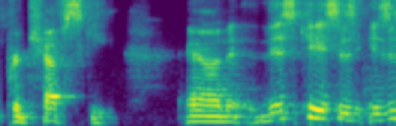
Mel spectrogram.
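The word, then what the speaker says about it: Preczewski: pronounced it uh and he pronounced this one uh usabionum versus prachefsky and this case is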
